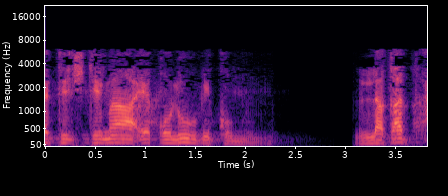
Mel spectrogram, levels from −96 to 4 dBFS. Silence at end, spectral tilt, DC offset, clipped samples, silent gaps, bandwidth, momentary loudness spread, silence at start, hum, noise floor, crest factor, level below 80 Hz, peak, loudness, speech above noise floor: 0 s; -6 dB/octave; under 0.1%; under 0.1%; none; 6.6 kHz; 18 LU; 0 s; none; -87 dBFS; 22 dB; -56 dBFS; -8 dBFS; -28 LUFS; 58 dB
